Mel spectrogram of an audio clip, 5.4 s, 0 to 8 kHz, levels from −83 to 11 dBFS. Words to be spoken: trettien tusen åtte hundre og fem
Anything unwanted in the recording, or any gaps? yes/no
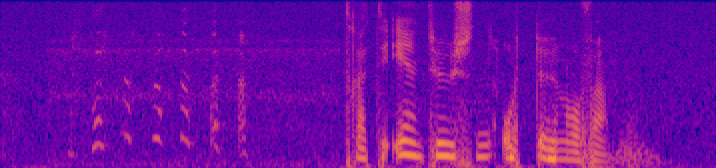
yes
